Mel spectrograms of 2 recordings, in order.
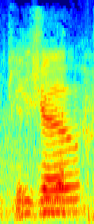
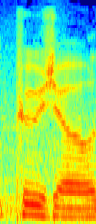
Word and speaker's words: Peugeot: If you say Peugeot the way they want you to say it, it sounds like you're saying it wrong. Peugeot. It's actually Peugeot. There's not even an R in it.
